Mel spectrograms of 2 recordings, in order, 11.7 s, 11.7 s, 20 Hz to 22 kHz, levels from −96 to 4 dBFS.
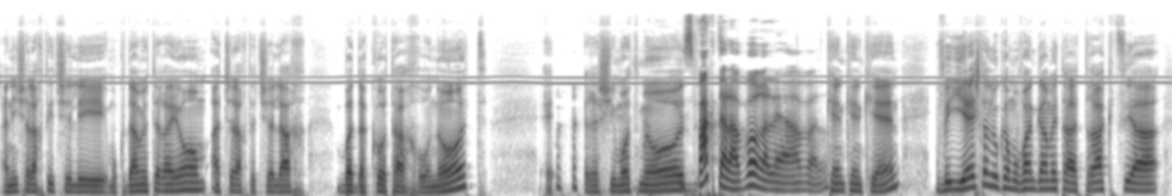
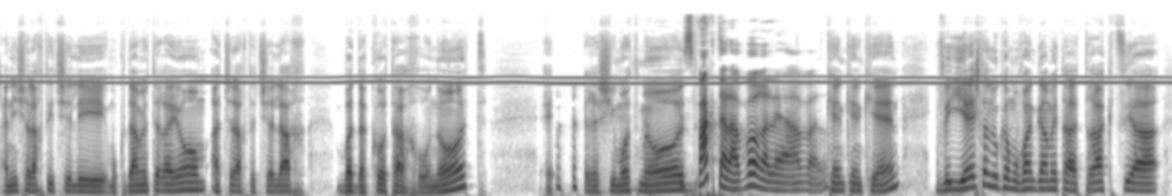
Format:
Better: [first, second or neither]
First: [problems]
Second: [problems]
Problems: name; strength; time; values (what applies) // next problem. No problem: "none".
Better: first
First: high-pitched whine; faint; throughout; 4 kHz, 20 dB below the speech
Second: high-pitched whine; loud; throughout; 4 kHz, 7 dB below the speech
